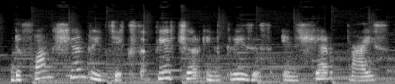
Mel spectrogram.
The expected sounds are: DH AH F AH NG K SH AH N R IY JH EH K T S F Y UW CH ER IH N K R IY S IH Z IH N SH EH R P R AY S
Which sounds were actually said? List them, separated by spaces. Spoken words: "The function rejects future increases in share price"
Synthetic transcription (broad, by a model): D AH F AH NG K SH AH N R IY JH EH K T S F Y UW CH ER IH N K R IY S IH S IH N SH EH R P R AY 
